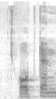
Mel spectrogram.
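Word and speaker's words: often: क्या होता है, अक्सर, प्राय, ऑप्टन भी बोलते हैं इसे, ऑफन भी बोलते हैं ब्रिटिश अमेरिकन प्रोनाउंसिएशन में।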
